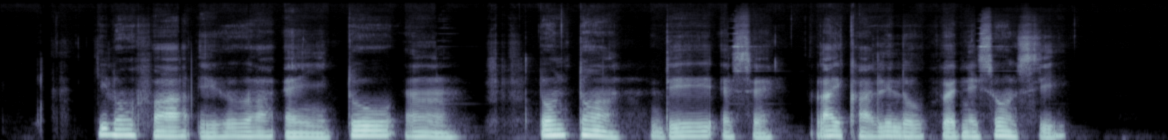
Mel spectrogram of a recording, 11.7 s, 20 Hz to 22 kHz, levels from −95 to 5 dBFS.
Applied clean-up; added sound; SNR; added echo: neural mask model DeepFilterNet 3.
